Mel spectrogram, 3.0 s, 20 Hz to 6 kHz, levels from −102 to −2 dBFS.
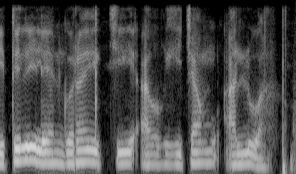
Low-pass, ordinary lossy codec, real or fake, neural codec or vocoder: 5.4 kHz; none; fake; codec, 24 kHz, 3 kbps, HILCodec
